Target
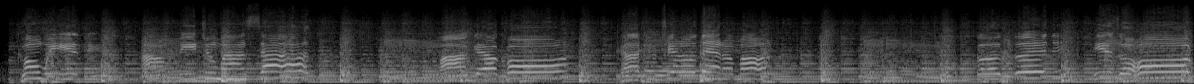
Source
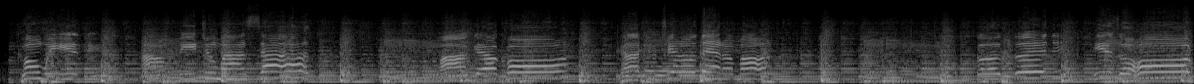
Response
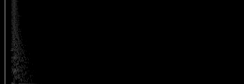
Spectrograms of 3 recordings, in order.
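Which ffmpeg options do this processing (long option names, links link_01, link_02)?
-filter_complex "[0:a]asettb=1/sr,asplit=3[link_01][link_02][link_03];[link_01]atrim=end=1.724[link_04];[link_02]atrim=start=1.72:end=2.46,asetpts=PTS-STARTPTS,afade=type=in:duration=0.004:curve=qsin,afade=type=out:start_time=0.736:duration=0.004:curve=qsin,asubboost=boost=11.5:cutoff=250[link_05];[link_03]atrim=start=2.456[link_06];[link_04][link_05]acrossfade=duration=0.004:curve1=hsin:curve2=qsin[link_07];[link_07][link_06]acrossfade=duration=0.004:curve1=qsin:curve2=hsin,acrossover=split=130[link_08][link_09];[link_08]acompressor=threshold=-49dB:ratio=6[link_10];[link_10][link_09]amix=inputs=2:normalize=0,volume=3.5dB"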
